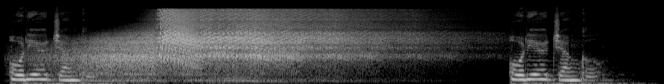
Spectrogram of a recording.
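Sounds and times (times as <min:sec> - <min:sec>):
paranormal mystery sound element: 0:00.0 - 0:05.0.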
